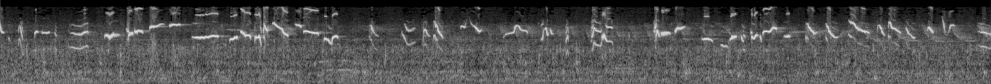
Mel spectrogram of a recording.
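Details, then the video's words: Ngeriwik-style white-eye song played to coax a white-eye that has stopped singing; busy stream of very high, squeaky rising and falling notes in quick bursts, nearly unbroken for ten seconds. "suara pleci ngeriwik pancingan pleci macet bunyi"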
